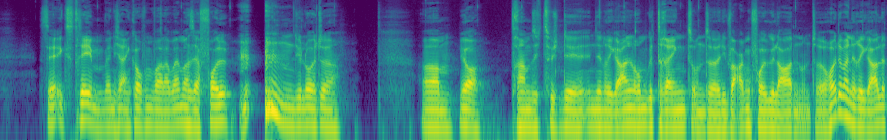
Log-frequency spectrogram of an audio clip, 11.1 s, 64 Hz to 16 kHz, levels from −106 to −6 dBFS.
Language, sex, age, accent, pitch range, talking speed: German, male, 20-39, German, 105-120 Hz, 185 wpm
